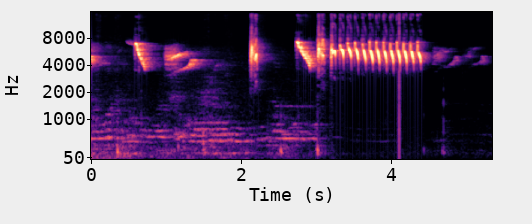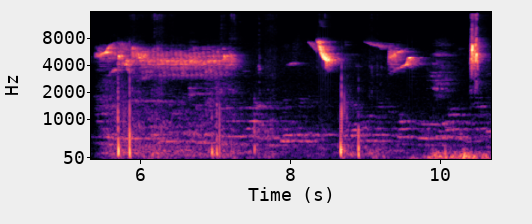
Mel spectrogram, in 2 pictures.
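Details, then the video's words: A spiderhunter sings in high, thin chirps and slurred whistles, with a fast rattling trill and a longer buzzy phrase between them. "Kicauan Burung Sogok Ontong"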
